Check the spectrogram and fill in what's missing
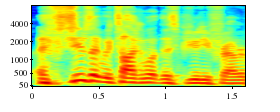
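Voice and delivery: normal talking voice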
